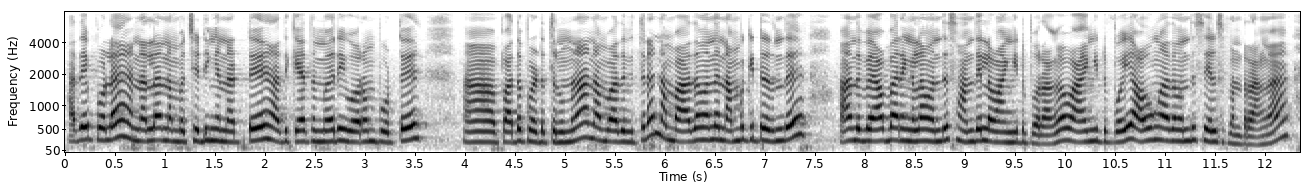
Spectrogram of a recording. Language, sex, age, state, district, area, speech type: Tamil, female, 30-45, Tamil Nadu, Tiruvannamalai, urban, spontaneous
